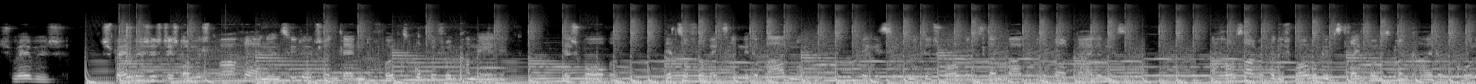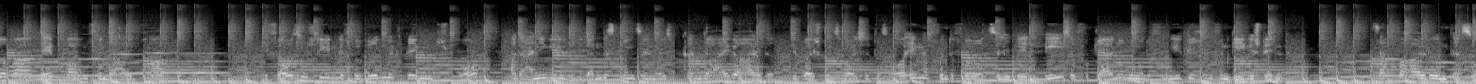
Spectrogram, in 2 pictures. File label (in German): Schwaebisch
